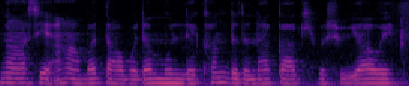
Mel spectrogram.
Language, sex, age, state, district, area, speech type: Manipuri, female, 45-60, Manipur, Imphal West, urban, spontaneous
